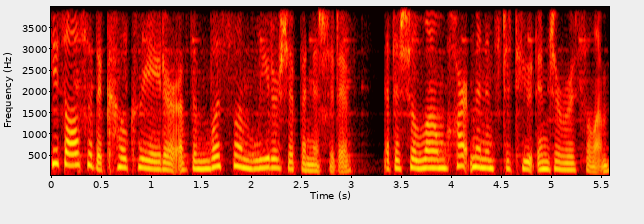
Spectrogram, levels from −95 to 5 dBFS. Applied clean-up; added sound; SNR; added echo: neural mask model RNNoise.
